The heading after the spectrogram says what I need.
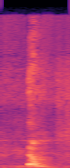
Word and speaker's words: dumb: एज for example से यहाँ देख सकते हैं, यहाँ लिखा हुआ है DUMB, डम। क्या बोलते हैं इसको? डम। डम मीन्स होता है गूंगा। ठीक है, इसका उच्चारण डम होता है, इसका उच्चारण डम्ब नहीं करते हैं।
